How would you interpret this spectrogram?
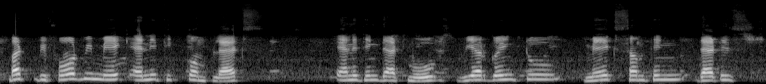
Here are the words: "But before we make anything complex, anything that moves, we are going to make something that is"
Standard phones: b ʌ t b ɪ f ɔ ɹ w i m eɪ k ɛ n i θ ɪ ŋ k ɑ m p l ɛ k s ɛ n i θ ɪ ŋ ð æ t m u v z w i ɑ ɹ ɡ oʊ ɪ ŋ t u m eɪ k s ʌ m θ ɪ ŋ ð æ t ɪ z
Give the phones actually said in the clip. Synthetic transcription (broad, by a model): b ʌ t b ɪ f ɔ ɹ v i m eɪ k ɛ n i t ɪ ŋ k ɑ m p l ɛ k s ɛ n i t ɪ ŋ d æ t m u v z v i ɑ ɹ ɡ oʊ ɪ ŋ t u m eɪ k s ʌ m t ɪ ŋ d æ t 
